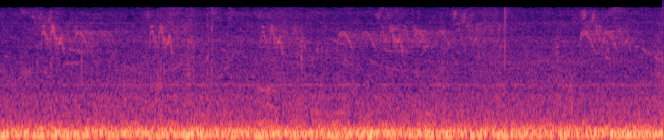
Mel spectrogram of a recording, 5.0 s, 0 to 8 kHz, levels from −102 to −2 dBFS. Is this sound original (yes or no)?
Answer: no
